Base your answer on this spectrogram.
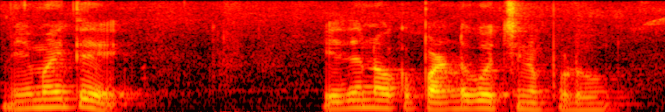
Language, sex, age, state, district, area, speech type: Telugu, male, 18-30, Telangana, Nalgonda, rural, spontaneous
